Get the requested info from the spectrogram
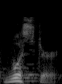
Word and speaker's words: Worcester: and they tell me it's spelled Worcester, but it's pronounced Worcester. And if you're from that part of the country, it's Worcester. Worcester Polytechnic Institute.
